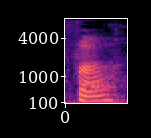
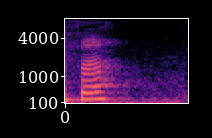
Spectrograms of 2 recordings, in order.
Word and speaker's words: pho: If you're not familiar, pho is a Vietnamese noodle dish soup situation, and it is pronounced pho, not pho.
